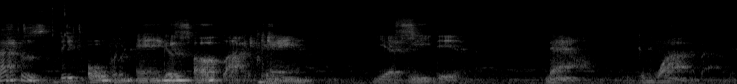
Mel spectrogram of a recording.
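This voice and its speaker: Doing a gruff, put-on character voice at a medium pitch, a man speaks at a fairly slow pace with long, frequent pauses and very wide pitch swings, with clear background noise and a slight echo. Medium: video game. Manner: gruff, profane.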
